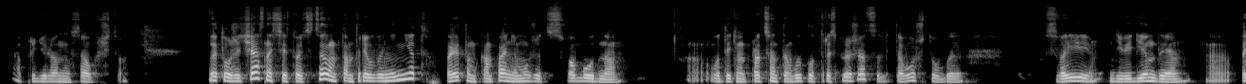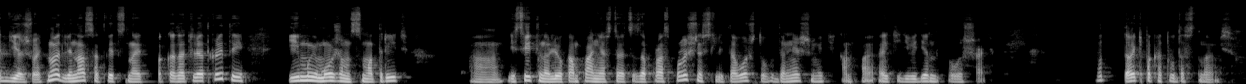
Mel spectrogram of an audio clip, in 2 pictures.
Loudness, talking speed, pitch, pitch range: -20 LUFS, 145 wpm, 145 Hz, 135-170 Hz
